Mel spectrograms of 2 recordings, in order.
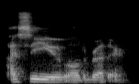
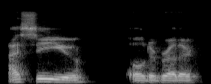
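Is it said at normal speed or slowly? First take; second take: normal speed; slowly. First: It is said at a normal pace. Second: It is said slowly.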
